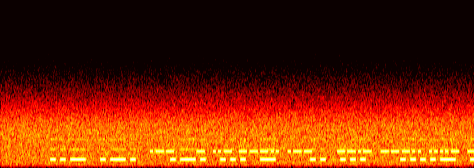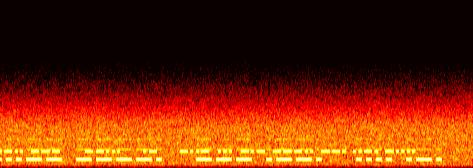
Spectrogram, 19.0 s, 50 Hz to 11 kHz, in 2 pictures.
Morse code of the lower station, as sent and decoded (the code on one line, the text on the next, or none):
..- .-. / .-. ... - / .. ... / ....- ...-- ----. / --- .--. / .... .-.
UR RST IS 439 OP HR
